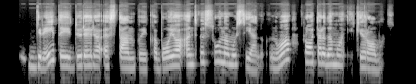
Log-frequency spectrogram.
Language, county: Lithuanian, Vilnius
